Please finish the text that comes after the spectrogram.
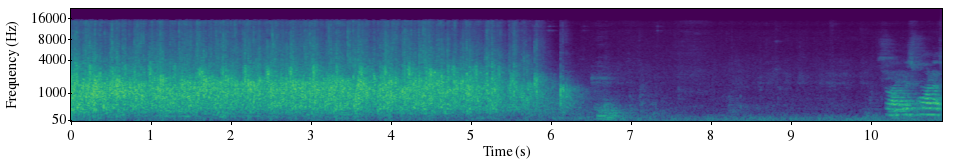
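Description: Applause at an Army retirement ceremony fills a hall with sustained clapping for about six seconds, then fades to room quiet before a voice begins speaking.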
